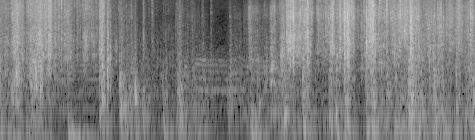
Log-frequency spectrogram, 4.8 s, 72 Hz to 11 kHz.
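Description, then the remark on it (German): An elephant named Benjamin crashes through a wooden door into Mr. Tierlieb's office at a zoo, with loud splintering and cracking wood in repeated bursts for several seconds, a brief lull midway before more crunching debris. No one speaks. “Benjamin, 100.000 Mal habe ich dir gesagt, du sollst nicht durch die Tür gehen.”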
